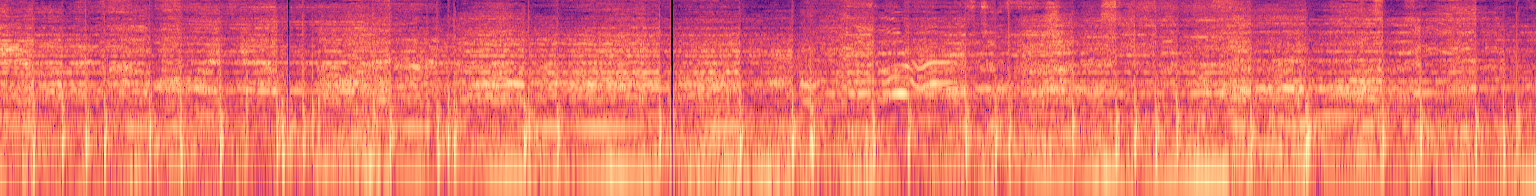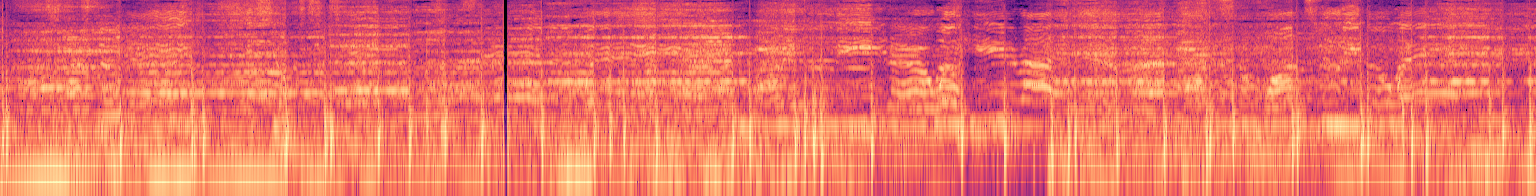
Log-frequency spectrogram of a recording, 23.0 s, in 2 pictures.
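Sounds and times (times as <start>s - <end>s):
loud music with singing: 0.0s - 23.0s.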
